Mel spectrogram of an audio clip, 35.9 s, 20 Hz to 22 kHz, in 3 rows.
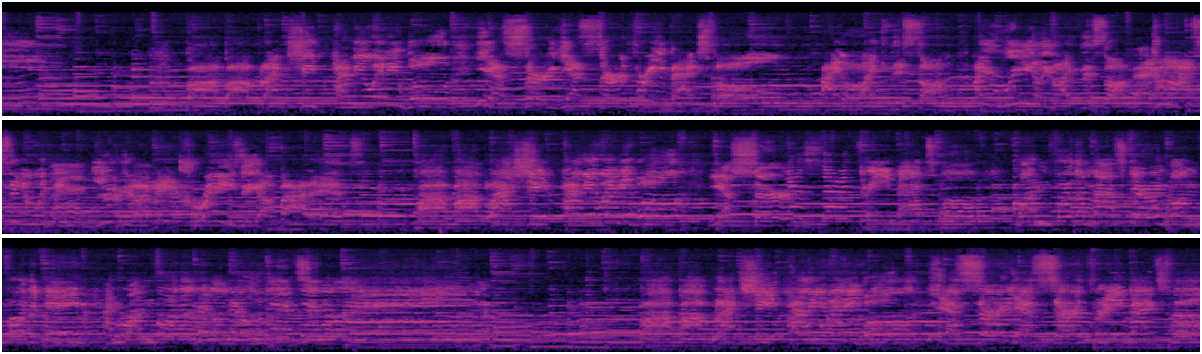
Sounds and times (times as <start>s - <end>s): Music: 0.0s - 35.9s
Speech: 1.9s - 15.6s, 16.2s - 21.5s, 22.1s - 27.1s.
